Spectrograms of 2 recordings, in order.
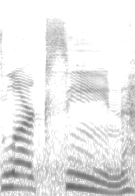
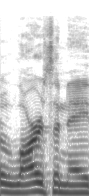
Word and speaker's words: Larxene: we finally got like a pronunciation for that because when I was a kid I called her Larzane the entire time.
